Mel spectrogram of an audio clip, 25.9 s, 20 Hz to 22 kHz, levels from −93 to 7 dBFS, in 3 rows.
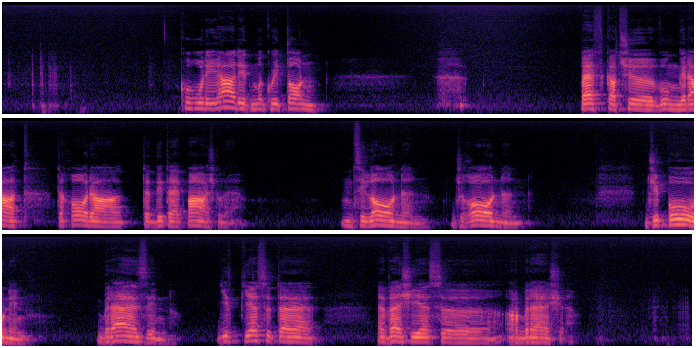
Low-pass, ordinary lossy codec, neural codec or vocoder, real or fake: none; none; vocoder, 44.1 kHz, 128 mel bands every 512 samples, BigVGAN v2; fake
